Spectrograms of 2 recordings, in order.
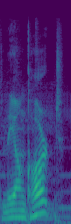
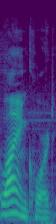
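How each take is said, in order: First: The name is said in a fancy way. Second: The name is said in a plain way. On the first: The speaker calls it right. "because you have to pronounce it fancy" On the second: The speaker calls it wrong. "not Lioncourt"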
